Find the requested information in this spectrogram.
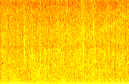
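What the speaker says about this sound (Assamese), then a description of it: "একদম বৰষুণ দিছে" Heavy rain roars as a dense, loud, low rumbling wash near a moving car during a drive to Duliajan, with no voices heard.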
